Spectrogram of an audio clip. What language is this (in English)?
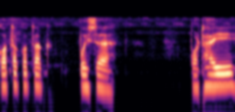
Nepali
